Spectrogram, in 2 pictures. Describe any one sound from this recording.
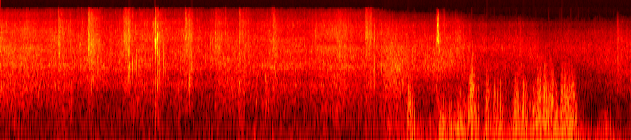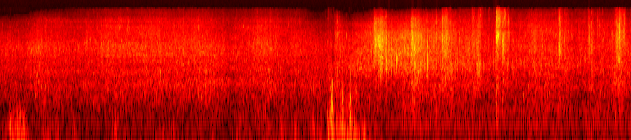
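Small waves lap gently on a pebble shore.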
